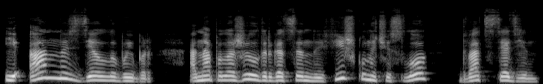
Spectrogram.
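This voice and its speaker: An audiobook narrator reading a novel aloud in a lively storytelling manner, voicing the dialogue. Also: medium pitch, moderate pace, dry recording. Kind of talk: scripted narration.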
